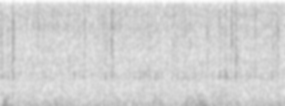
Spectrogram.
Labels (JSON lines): {"label": "ambient", "recorder": "HydroMoth"}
